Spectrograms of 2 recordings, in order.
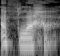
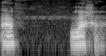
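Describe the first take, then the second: First: The two parts are joined without a break. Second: There is a break between the two parts.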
